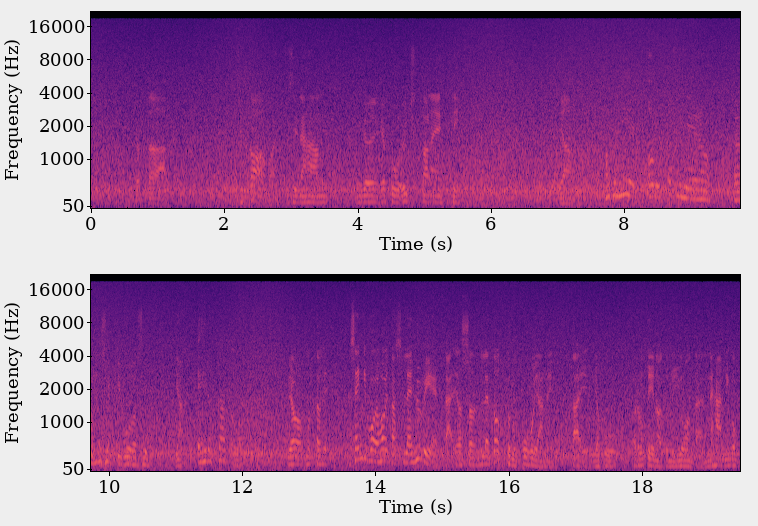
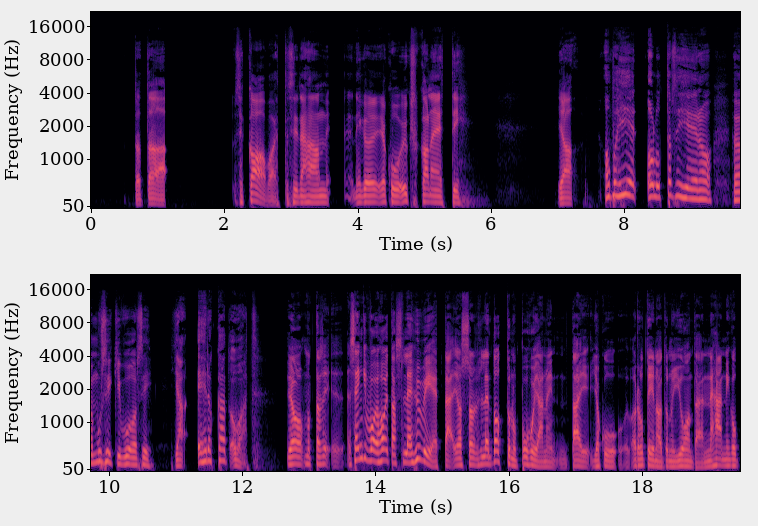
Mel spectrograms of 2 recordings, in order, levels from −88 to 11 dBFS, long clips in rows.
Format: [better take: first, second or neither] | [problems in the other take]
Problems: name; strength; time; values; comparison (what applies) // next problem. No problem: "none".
second | hiss; loud; throughout; as loud as the speech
